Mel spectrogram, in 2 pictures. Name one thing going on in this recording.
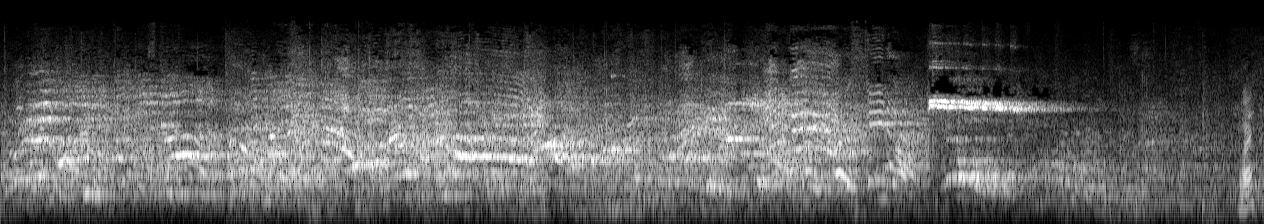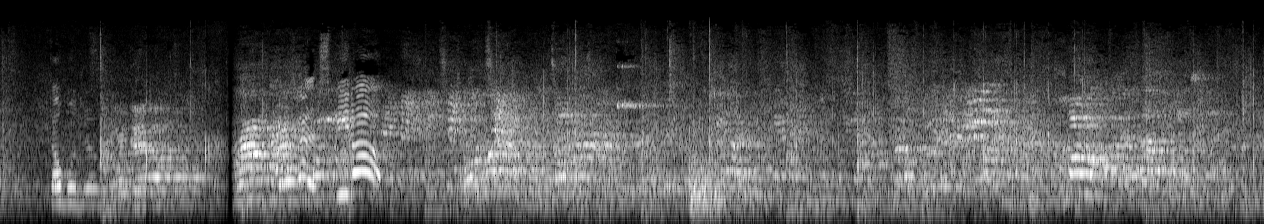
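Spectators shout and cheer in a large, echoing hall.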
